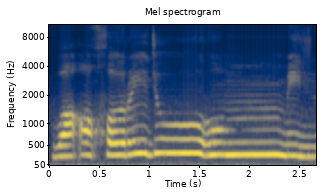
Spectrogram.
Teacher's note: حیث ثقفتموہم، خا کو بھی یہاں پر موٹا پڑھیں گے اور یہاں میم کا ادغام ہے، میم کو یہ جو ساکن میم ہے یہ خاموش ہو جائے گی، مشدد میم پڑھی جائے گی، غنہ کرتے ہوئے ہا کو میم سے ملائیں گے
